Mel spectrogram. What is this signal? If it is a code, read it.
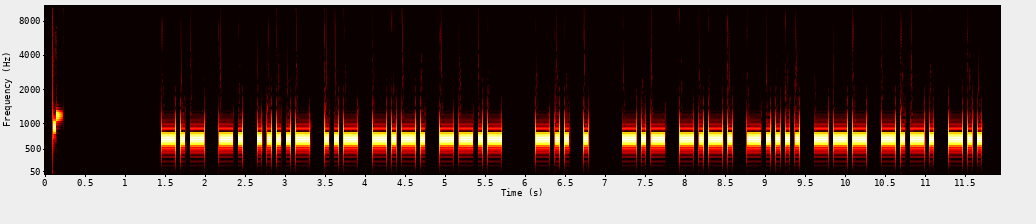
Morse code, heard as a keyed tone, about 20 wpm, 700 Hz. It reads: KN4UCQ DE KC6OCD
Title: USA Callsign DE Callsign - 6 Characters - 20wpm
